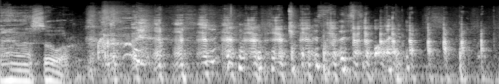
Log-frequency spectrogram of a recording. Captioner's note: group laughing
